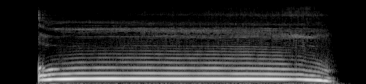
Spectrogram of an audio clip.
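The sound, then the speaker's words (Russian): A wild, piercing vampire howl: a single loud, sustained cry of about three seconds. It holds a steady pitch, sounds alone, and sags slightly in pitch as it cuts off. “Затем единство распалось, и окрестности огласил дикий истошный вой.”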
